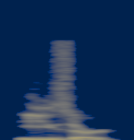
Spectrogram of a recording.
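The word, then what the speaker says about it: Iser: approaching um what wolfgang easer some uh one of my commenters correct me i've been calling him wolfgang eizer i've been mispronouncing it wolfgang easer talked about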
